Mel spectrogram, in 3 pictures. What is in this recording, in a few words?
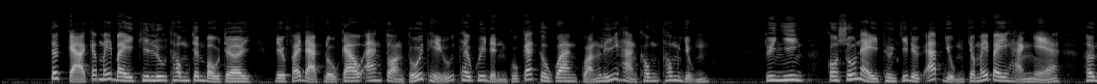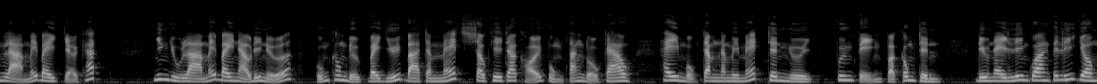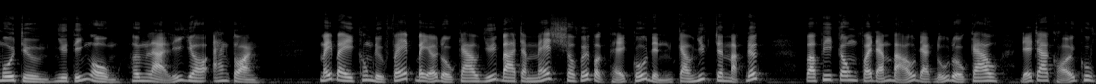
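Vietnamese South, male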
